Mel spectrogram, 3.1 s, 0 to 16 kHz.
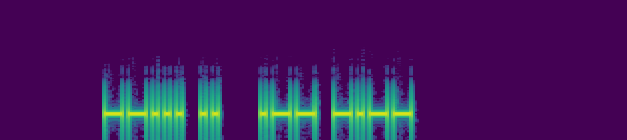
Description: Morse code, heard as a keyed tone, about 38 wpm, 700 Hz. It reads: 7I WY
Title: Winter Field Day Exchanges Encore 40wpm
